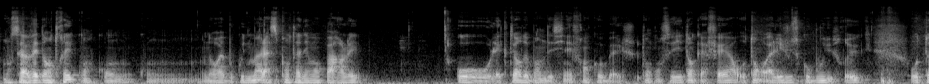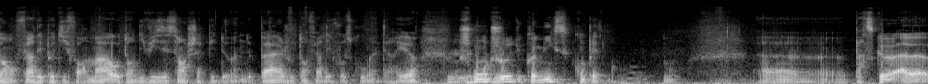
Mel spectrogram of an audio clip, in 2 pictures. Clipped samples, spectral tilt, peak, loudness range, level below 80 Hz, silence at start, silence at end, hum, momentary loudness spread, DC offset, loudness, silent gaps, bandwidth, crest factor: under 0.1%; -6.5 dB/octave; 0 dBFS; 4 LU; -30 dBFS; 0 s; 0 s; none; 14 LU; under 0.1%; -16 LUFS; none; 15 kHz; 16 dB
